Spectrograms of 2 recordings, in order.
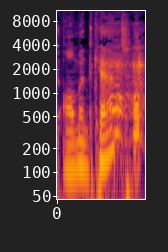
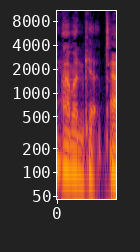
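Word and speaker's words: Amun-Ket: If you're bad at saying it, it's the Almond Cat. – Ket. So how do you say it properly? – Amon Ket. – Amon Ket.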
